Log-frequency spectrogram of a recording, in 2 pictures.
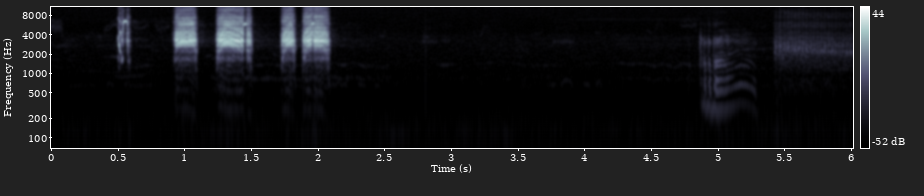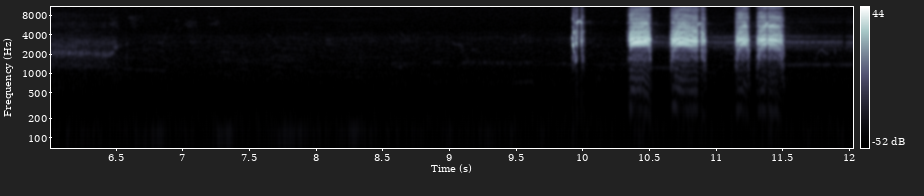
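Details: Black francolin in Sindh, Pakistan, repeating its grating phrase twice, each a short note plus four rough rasping bursts, with a brief descending squeal and a soft buzzy sound between the phrases.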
